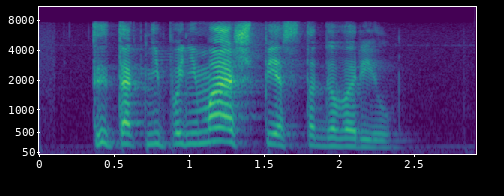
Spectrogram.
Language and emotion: Russian, angry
